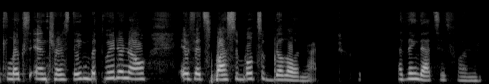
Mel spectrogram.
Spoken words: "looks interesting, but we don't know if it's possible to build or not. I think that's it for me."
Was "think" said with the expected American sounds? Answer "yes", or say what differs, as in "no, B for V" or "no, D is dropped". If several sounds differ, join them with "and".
yes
